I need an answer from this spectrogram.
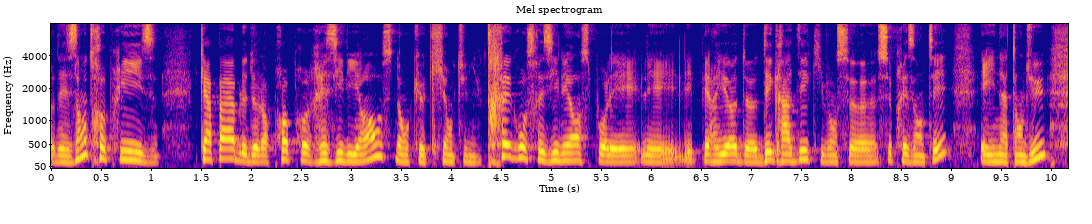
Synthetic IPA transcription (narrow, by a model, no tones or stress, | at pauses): yʁd̪ezɑ̃t̪χəpχizkapabləd̪əlœʁpχɔpχəʁeziljɑ̃sd̪ɔ̃kkʲʰiɔ̃t̪ynt̪χɛɡʁosʁeziljɑ̃spuʁlelḛlḛpeʁjɔd̪ːeɡʁad̪ekʲivɔ̃səsəpχezɑ̃t̪eeinat̪ɑ̃d̪y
